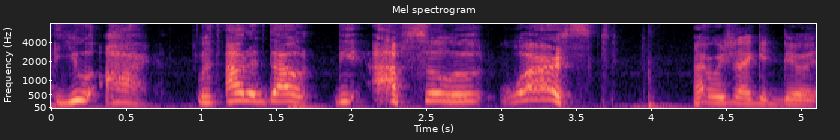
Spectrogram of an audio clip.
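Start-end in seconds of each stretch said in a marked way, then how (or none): 0.0-3.7 bad put-on Scottish accent, pitched higher. Quoting Fitz from Agents of Shield, horrible Scottish accent as Fitz. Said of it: "In my horrible Scottish accent".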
